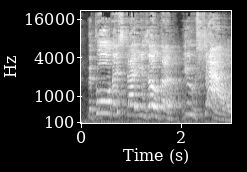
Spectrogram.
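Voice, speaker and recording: In a put-on character voice with extremely high pitch, the speaker goes at a fairly slow pace with a clear echo. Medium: read story. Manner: hearty, jovial.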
